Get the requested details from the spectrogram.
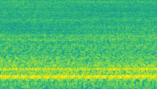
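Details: Suzuki Vitara petrol engine with newly fitted Denso AC compressor running: even, steady idle with smooth hum and no misses or surging; engine running properly.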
